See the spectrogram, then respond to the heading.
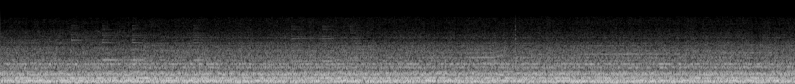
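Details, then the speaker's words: Gas furnace on second stage (W2 jumped) with all burners lit: deep steady burner roar, no surging, popping or flutter; manifold pressure rises to about 3.53–3.54 on a Yellow Jacket YJack manometer, normal high fire. "go ahead I'm gonna jump out W2 here and I can hear the increase in gas pressure and we are just about on the money at 3.54 3.53"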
